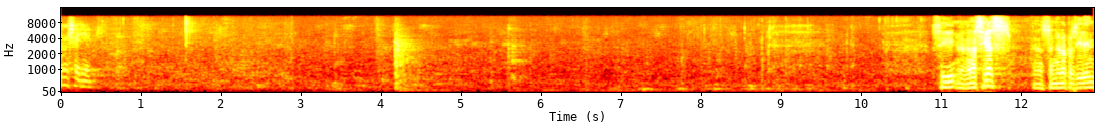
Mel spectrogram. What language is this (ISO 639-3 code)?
cat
